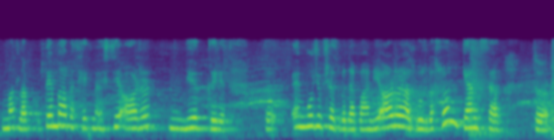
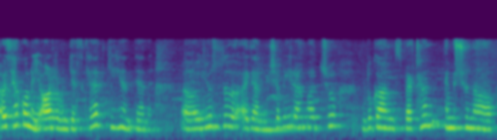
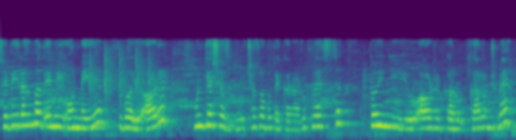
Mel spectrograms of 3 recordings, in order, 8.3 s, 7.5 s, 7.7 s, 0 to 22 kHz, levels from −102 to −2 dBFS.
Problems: constant background noise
